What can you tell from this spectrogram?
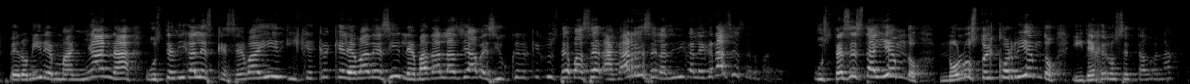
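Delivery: loud, high-pitched, driving sermon delivery; forceful preaching. Real, not acted. Preacher explaining the verse to his congregation, forceful preaching. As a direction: drive the point home to the congregation.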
